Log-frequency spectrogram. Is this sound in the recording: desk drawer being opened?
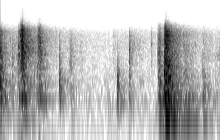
yes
